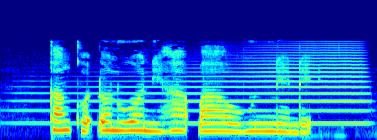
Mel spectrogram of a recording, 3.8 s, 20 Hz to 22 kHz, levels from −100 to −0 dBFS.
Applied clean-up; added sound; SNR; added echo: none; Trumpet; 14 dB; none.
